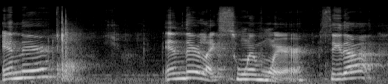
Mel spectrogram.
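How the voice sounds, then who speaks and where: A woman's voice: high voice, expressive, slow pace. A young woman with a Mexican accent, chatting casually as she demonstrates a recipe in her home kitchen and sometimes searching for English words. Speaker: cooking vlogger. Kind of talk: casual cooking demo chat. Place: bright home kitchen, indoors. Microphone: camera mic from a few feet away. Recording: roomy kitchen with clear noise.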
